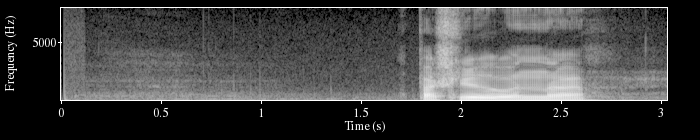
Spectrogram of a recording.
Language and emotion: Russian, angry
